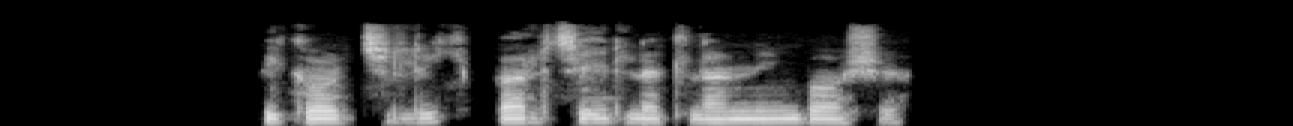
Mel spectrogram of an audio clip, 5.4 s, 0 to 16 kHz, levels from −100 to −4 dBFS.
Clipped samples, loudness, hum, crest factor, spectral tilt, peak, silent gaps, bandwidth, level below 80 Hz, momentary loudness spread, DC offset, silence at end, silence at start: under 0.1%; -21 LUFS; none; 20 dB; -4.5 dB/octave; -4 dBFS; 1.98-2.06 s; 7.8 kHz; -62 dBFS; 10 LU; under 0.1%; 1.6 s; 1.1 s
